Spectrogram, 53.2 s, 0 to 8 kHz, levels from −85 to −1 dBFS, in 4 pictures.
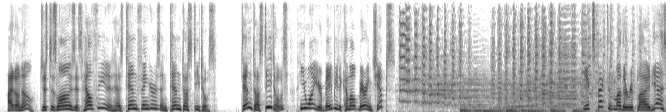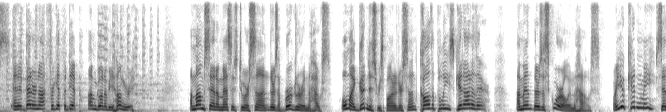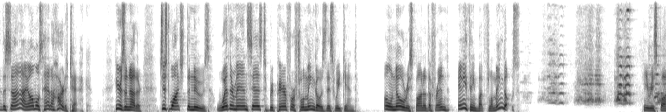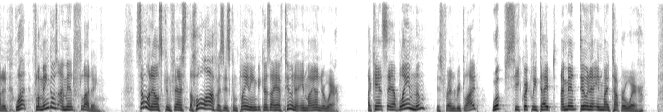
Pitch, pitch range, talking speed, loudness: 200 Hz, 160-245 Hz, 175 wpm, -20 LUFS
